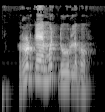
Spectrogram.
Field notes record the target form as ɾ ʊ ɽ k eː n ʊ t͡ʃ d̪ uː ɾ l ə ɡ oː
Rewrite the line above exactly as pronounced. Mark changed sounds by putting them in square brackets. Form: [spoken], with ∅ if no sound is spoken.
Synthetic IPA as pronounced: ɾ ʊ ɽ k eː [m] ʊ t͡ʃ d̪ uː ɾ l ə ɡ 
